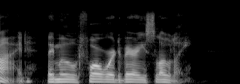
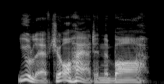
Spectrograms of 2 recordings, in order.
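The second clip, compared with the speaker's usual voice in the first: usual speaking voice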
